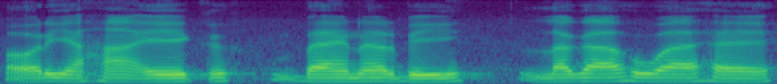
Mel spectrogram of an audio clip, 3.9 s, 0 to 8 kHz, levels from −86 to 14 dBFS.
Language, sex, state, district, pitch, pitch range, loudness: Hindi, male, Bihar, Kaimur, 120 Hz, 120-125 Hz, -14 LUFS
